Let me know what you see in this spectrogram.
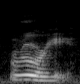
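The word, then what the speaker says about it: Ruairi: name it means red or King and it's pronounced rui ruri and the spelling um can be simplified you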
